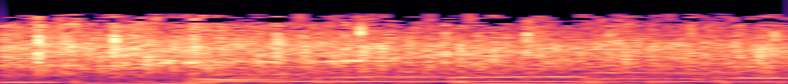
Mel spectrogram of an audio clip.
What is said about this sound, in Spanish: Así que, señoras y señores, muchas gracias por estar en Bookland. Un aplauso para Gaming Cop, damas y caballeros.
